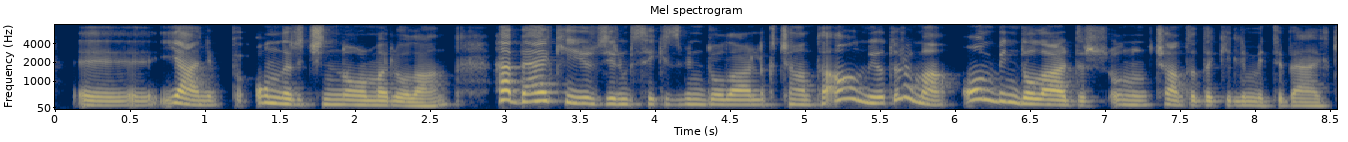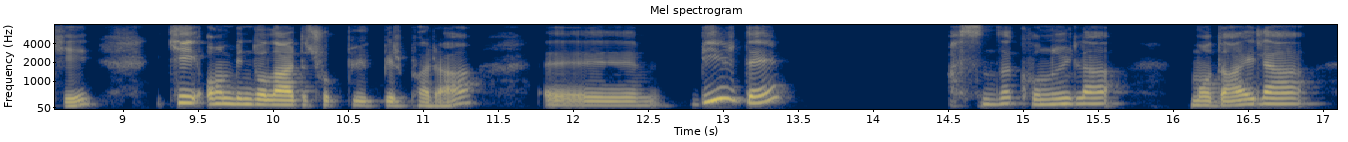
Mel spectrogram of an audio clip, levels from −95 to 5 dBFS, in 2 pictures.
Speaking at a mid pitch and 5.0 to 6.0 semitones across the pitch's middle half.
Yes: medium, 175 Hz; average, 5.3 semitones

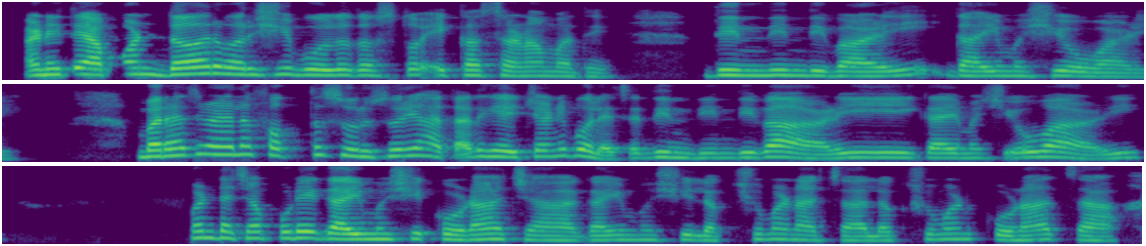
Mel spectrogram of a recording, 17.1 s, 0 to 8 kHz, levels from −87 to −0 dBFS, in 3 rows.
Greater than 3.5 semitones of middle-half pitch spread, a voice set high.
Yes: average, 4.0 semitones; high, 195 Hz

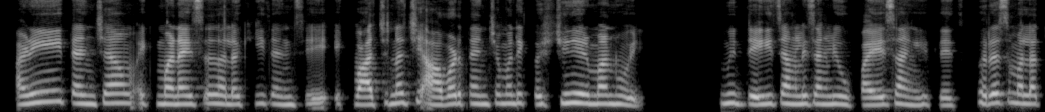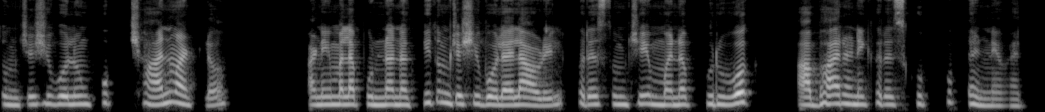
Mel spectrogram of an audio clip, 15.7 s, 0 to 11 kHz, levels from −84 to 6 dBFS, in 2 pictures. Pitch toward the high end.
Yes: high, 245 Hz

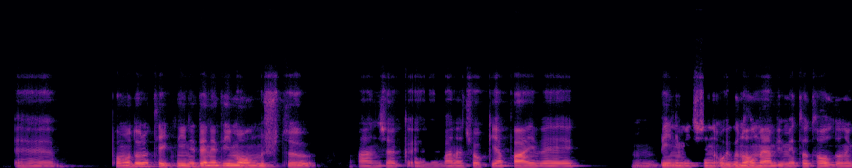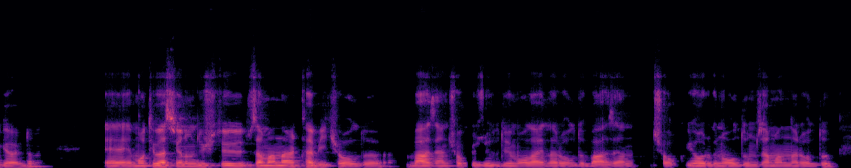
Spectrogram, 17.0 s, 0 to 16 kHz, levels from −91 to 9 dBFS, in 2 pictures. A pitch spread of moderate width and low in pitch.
Yes: average, 3.4 semitones; low, 120 Hz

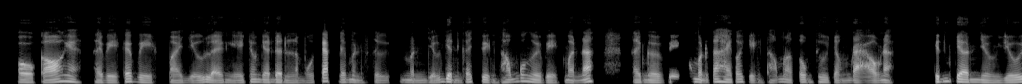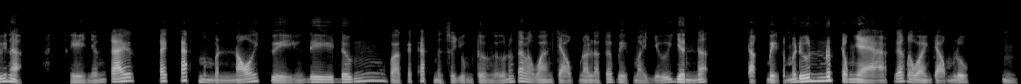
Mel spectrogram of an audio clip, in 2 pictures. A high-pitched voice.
No: low, 100 Hz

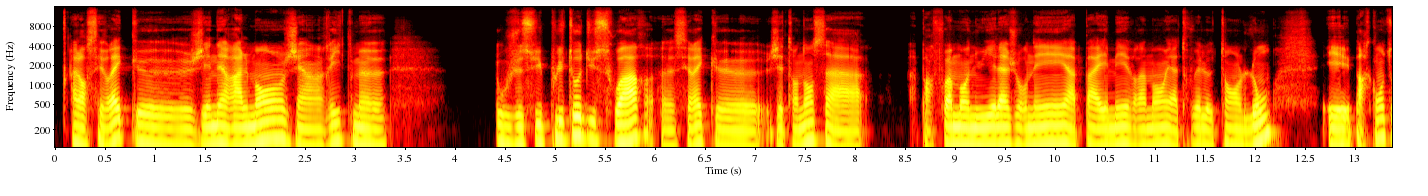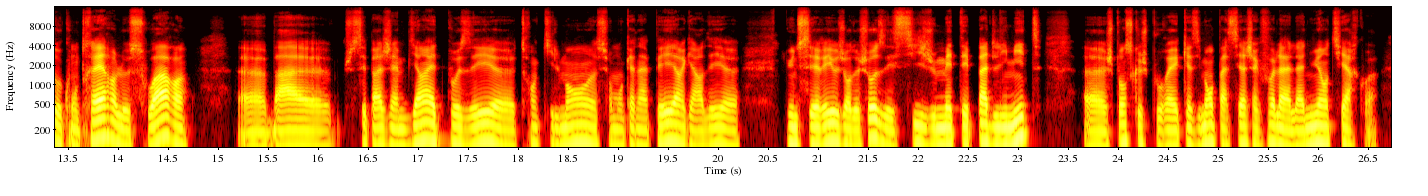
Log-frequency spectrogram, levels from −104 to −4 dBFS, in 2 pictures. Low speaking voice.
Yes: low, 110 Hz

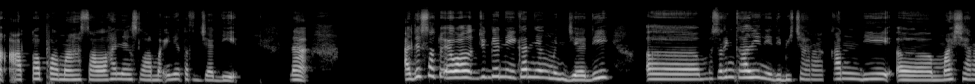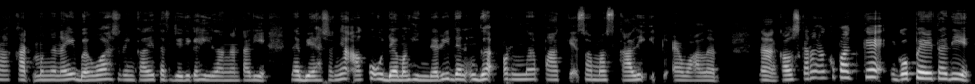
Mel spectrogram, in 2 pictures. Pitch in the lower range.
No: high, 225 Hz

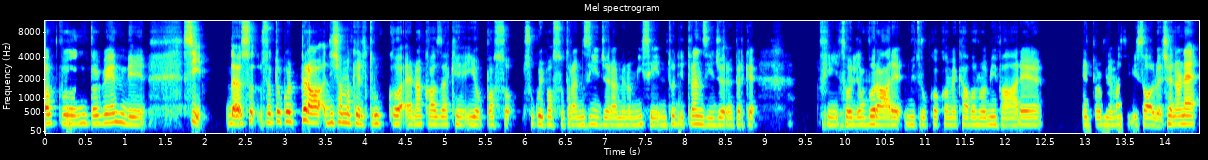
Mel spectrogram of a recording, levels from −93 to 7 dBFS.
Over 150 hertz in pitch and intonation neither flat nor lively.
No: medium, 185 Hz; narrow, 2.3 semitones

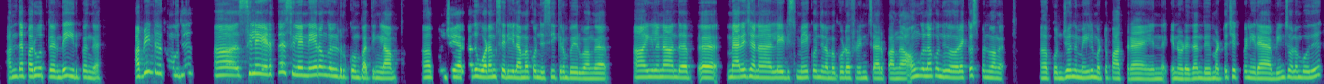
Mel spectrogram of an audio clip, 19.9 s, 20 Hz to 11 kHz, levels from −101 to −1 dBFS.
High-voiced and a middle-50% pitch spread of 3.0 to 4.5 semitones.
Yes: high, 210 Hz; average, 3.5 semitones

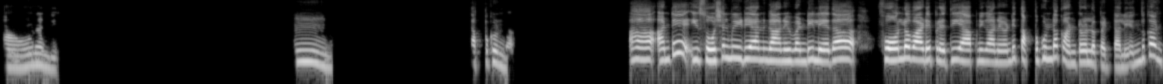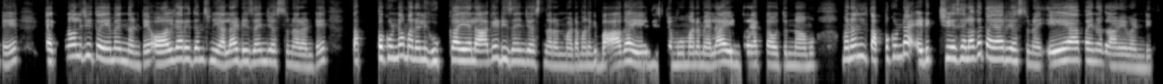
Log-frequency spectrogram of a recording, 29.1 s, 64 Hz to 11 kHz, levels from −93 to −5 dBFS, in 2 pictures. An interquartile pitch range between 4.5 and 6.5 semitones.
Yes: average, 5.0 semitones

